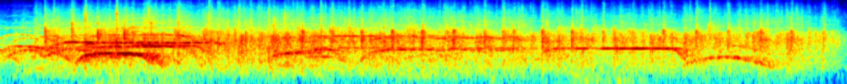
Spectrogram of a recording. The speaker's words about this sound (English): So let's give Faye a huge round of applause.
